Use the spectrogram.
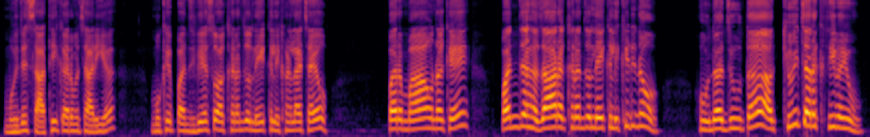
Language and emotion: Sindhi, surprised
